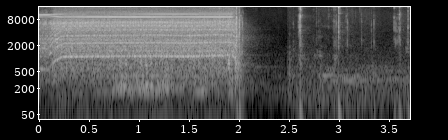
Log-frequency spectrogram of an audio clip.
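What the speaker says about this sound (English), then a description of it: "Use a 24mm socket, take the jam nut off." A 24mm socket on a power tool spins off the inner tie rod jam nut of a 2006-2010 BMW 550i, with a loud steady whirr for two seconds that cuts off abruptly, followed by a few faint clicks and knocks.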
